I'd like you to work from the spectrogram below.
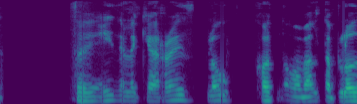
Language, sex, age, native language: Icelandic, male, 30-39, Icelandic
